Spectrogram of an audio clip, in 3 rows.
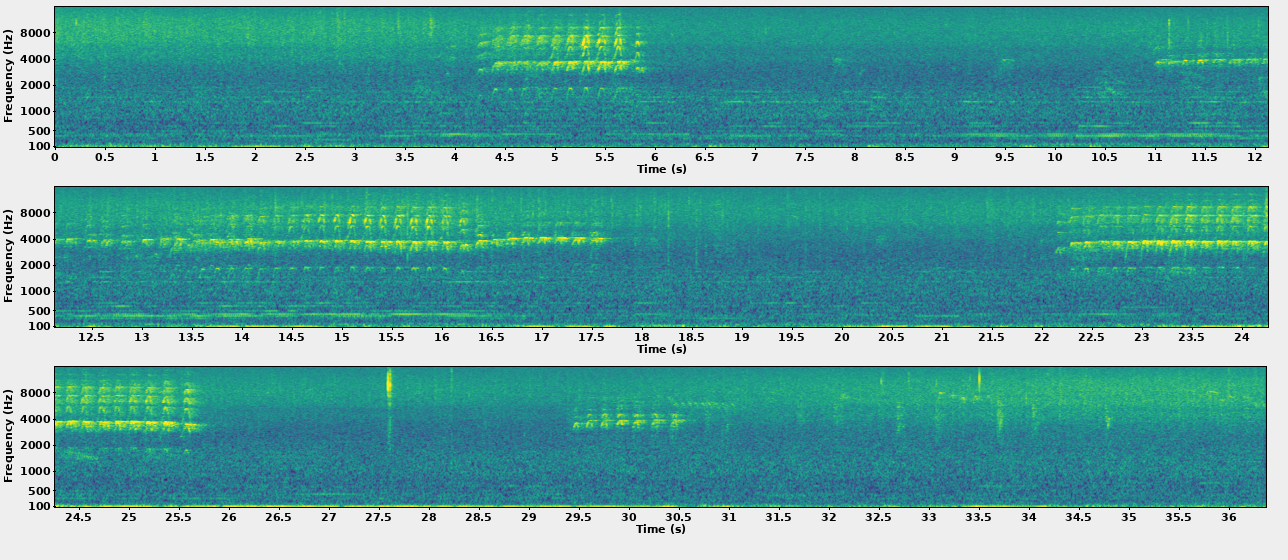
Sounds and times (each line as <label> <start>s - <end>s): churchbells 2.1s - 21.7s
